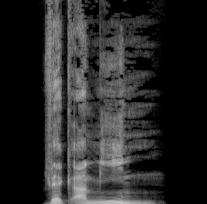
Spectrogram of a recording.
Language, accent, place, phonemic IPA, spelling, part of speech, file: German, Germany, Berlin, /ˈvɛkʔaˌmiːn/, Weckamin, noun, De-Weckamin.ogg
- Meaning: analeptic amine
